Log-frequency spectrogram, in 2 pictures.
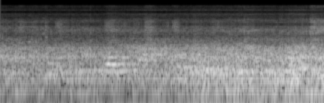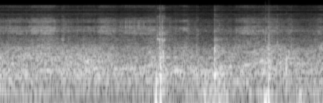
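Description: Bike tyres rolling over a hard paved surface, the rumble growing louder as the bike picks up speed, with two sharp knocks from the bike near the end, the second the loudest.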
